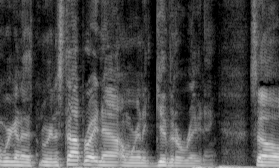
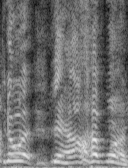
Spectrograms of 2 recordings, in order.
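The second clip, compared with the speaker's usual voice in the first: much higher, louder, laughing; Frank giving in; 13 semitones higher, 5 dB louder than usual. Retold or imitated. Frank finally agreeing to drink, high and gleeful. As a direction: cave in with a gleeful yes. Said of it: "And he's like".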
